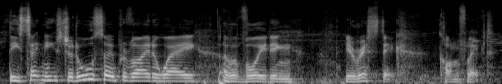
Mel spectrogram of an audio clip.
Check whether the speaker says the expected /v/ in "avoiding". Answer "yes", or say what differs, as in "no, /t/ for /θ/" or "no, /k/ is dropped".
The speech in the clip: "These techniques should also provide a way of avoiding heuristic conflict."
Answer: yes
